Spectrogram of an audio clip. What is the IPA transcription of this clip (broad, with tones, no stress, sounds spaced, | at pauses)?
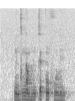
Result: k͡p ĩ˨ ɡ u˨˦ n ã˧ b ĩ˦ k ɛ˦˨ k ũ˧ f u˨ l i˨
